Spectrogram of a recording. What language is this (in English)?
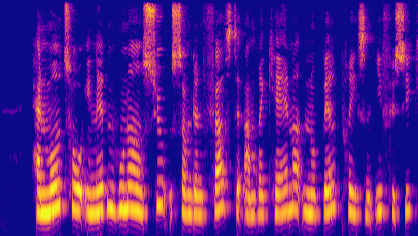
Danish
